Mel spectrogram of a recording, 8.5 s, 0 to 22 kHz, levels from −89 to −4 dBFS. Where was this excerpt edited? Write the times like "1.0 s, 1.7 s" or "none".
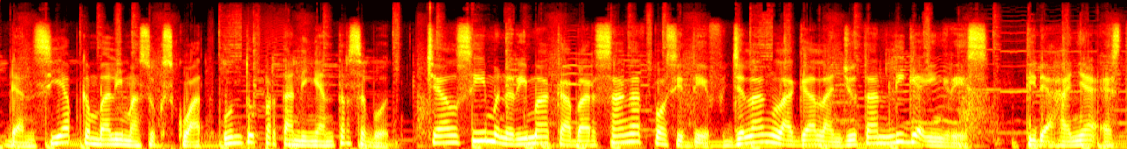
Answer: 3.1 s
